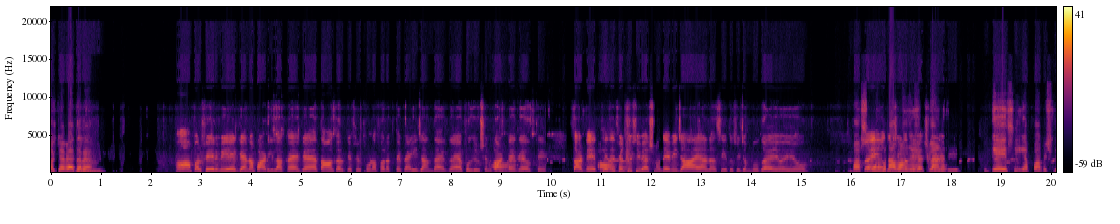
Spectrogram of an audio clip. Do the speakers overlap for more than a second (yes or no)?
no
